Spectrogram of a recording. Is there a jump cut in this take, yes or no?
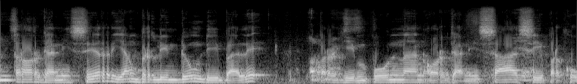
no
